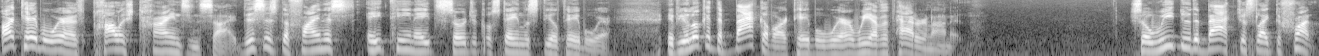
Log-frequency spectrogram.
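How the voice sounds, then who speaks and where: A man pitches tableware to a live audience in a slightly raised voice. He spins chatty personal stories, quotes his own past thoughts in little asides, and keeps checking in with his listeners. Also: sing-song, moderate pace. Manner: chatty storytelling with rhetorical questions. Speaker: sales presenter.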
